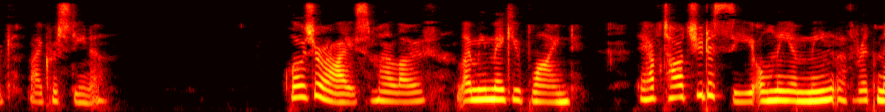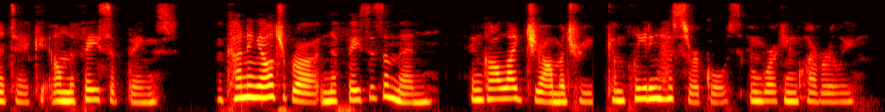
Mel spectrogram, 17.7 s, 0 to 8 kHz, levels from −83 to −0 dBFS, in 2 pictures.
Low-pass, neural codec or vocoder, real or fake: 7.2 kHz; none; real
